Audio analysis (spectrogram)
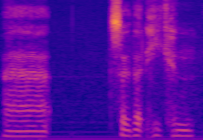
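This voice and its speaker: Man commentating, measured and hesitant. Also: on the low side, little pitch movement. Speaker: sports commentator. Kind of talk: live pool commentary, conversational. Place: remote commentary from his own location.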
